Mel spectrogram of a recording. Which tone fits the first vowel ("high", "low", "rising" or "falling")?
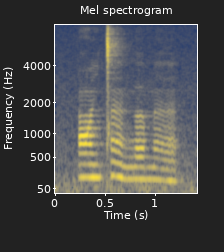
low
